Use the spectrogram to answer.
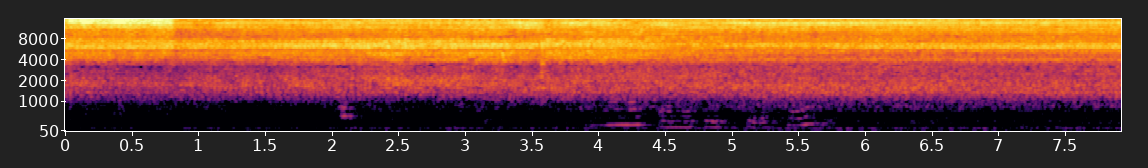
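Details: Young child having the last dental sealants placed, then given water at the finish: steady loud hiss of dental suction and water spray, with faint voices in the background.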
